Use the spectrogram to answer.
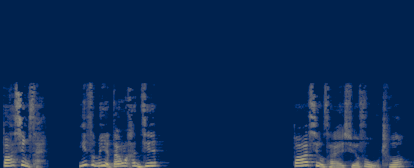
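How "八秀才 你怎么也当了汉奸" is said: high-pitched, quickening disbelief; astonished cry. Acted. Captive recognises her acquaintance in traitor's uniform, astonished. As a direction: blurt it out in surprise, without volume. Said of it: "不禁惊讶地喊道".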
